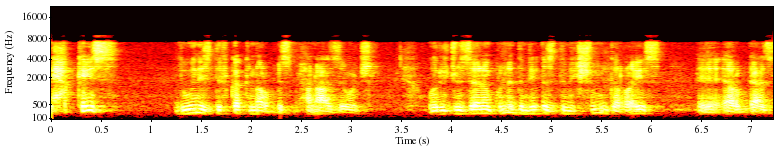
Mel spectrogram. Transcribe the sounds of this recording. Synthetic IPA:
əlħɑqːis | d̪winəzd̪əfkækənɾˤɑbːisˤbħan̰ʕəzːæwæd͡ʒ | wɾid͡ʒunzæɾinkunːæd̪ʔæzd̪ənəkʃəmɡærˤːɑ̰ʔis | ɾˤɑbːiʕazː

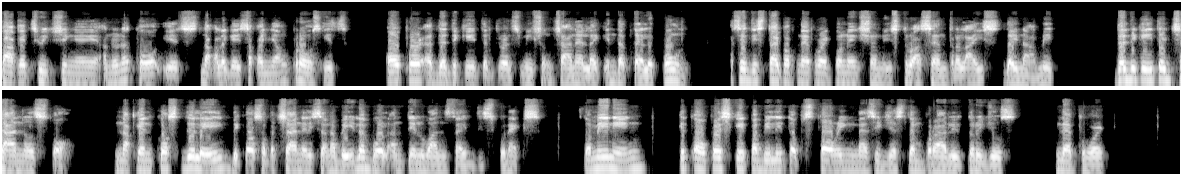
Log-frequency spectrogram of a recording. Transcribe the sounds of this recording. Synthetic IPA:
paːkɛt̪̚swit͡ʃɪŋʔɐ̰nonɐt̪o̞ʔɪsnɐkɐlɐɡajsɐkɐɲːaŋpɾowsɪt̪s | ʔofɛɹʔɐd̪ɛd̪ɪkejt̪ɛd̪̚t̪ɾɐnsmiʃont͡ʃanɛlːajkɪnd̪ɐt̪ɛlɛfown | kɐsɛd̪ɪst̪ajpɔfnɛt̪̚wɛɹk̚ːonɛkʃonɪst̪ɾuɐsɛnt̪ɾɐlajsd̪ɐjnaːmɪk̚ | d̪ɛd̪ɪkejt̪ɛd̪̚t͡ʃanɛlst̪o | nɐkɛ̃nkost̪̚d̪ɪlejbɪkɔsɔvɐt͡ʃanɛlɪsɐnɐvejlɐbolʔɐ̃nt̪ɪlwãnsajd̪̚ːɪskɔnɛk̚t̪s | sominɪŋ | ʔɪt̪ʔofɛɹskejpɐbilɪt̪iɔfst̪oɹɪŋmɛsɪd͡ʒɛst̪ɛmpɔɾaɾit̪ʊɾɪd͡ʒus | nɛt̪wɛɹk̚

